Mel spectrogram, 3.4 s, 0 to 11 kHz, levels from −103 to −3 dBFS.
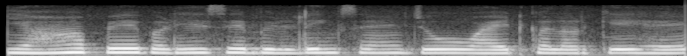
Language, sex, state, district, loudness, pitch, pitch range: Hindi, female, Delhi, New Delhi, -14 LUFS, 215 Hz, 205-220 Hz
